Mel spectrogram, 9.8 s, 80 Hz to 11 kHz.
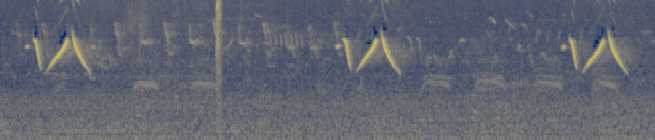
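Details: Singing first-summer male Common rosefinch in Bazel, Belgium, 7 June 2015, returning to the same branch: short clear whistled phrase of a brief note, a falling slur, a long rising whistle and a falling one, repeated about every four seconds.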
